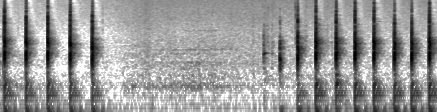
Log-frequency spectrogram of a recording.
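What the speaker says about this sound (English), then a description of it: "just go back over it and tap lightly" A metal leather-tooling tool is tapped with a mallet onto leather in a steady series of crisp, close knocks, pausing briefly before the even rhythm resumes.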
